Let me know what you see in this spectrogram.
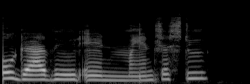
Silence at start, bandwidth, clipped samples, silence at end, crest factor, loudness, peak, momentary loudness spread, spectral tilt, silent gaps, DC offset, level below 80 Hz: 0.05 s; 12 kHz; under 0.1%; 0.45 s; 18 dB; -29 LUFS; -12 dBFS; 12 LU; -5 dB/octave; none; under 0.1%; -70 dBFS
